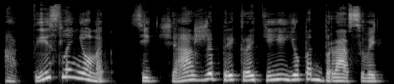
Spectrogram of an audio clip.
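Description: A woman voicing a fussy, self-important male parrot who talks loudly and lectures. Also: mid-range voice, big pitch swings, normal speed, voice pushed up. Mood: stern. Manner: loud, bossy and lecturing.

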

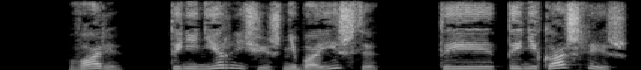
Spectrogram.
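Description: A woman's voice: fairly high pitch, big pitch swings, dry recording. A woman reading an audiobook, voicing an anxious, strict mother who fusses and flares up. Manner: fussing and quick to flare.

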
